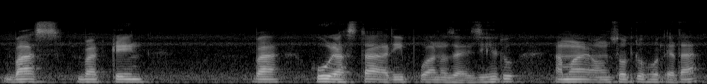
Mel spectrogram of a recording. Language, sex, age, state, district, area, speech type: Assamese, male, 45-60, Assam, Charaideo, rural, spontaneous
